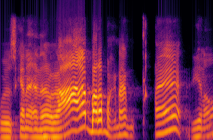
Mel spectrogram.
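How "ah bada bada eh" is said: very slow, drawn-out fake Hindi babble. Retelling what a man said while pointing his phone: imitating Hindi speech. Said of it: "I like your imitation of Hindi".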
